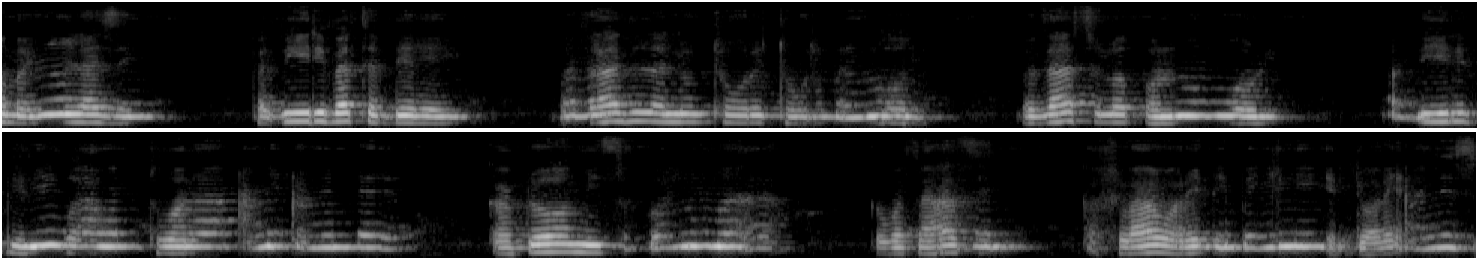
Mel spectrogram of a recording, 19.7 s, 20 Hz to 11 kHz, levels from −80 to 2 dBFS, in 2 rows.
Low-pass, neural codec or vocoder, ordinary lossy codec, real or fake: 9.9 kHz; codec, 24 kHz, 0.9 kbps, WavTokenizer, medium speech release version 2; AAC, 64 kbps; fake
